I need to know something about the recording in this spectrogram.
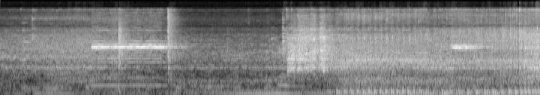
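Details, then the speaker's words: TVS Ntorq scooter after repair of a khatang-khatang knocking noise, started without silencer: a couple of squeaks, then a quick, even putter with no knocking. Normal idle. "Start দিয়াৰ পিছত আৱাজ চাব, কি ধুনীয়া আৱাজ ওলাব। Challenger নোহোৱাকৈ start কৰি দেখাই আছোঁ। এতিয়া স্কুটি আমাৰ ক্লিয়াৰ হৈ গ'ল।"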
